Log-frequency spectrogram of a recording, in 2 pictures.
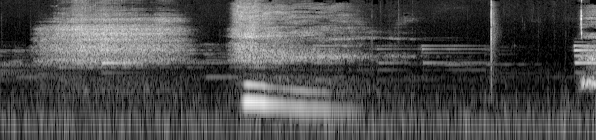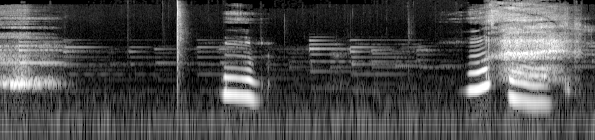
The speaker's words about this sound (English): You made me yawn. The fire is making you sleepy.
